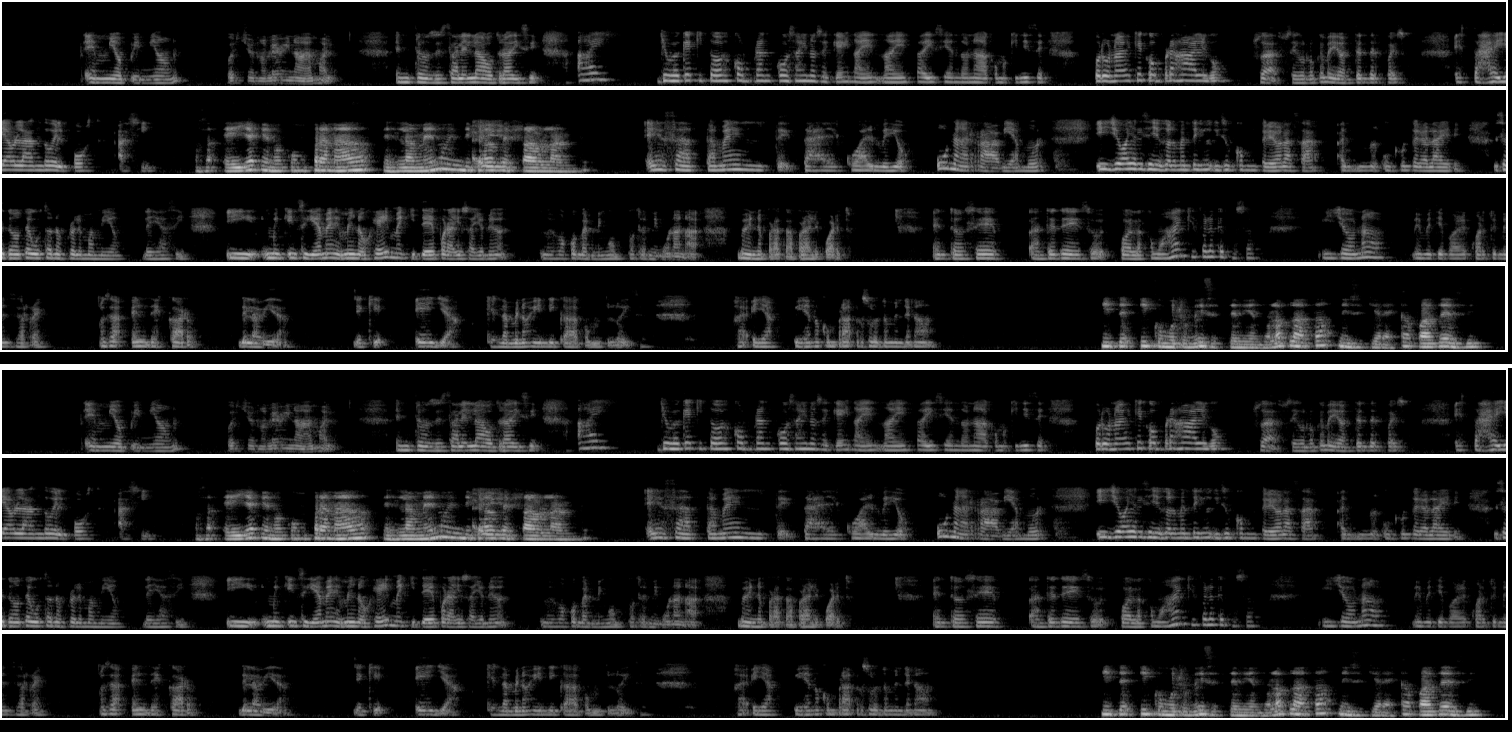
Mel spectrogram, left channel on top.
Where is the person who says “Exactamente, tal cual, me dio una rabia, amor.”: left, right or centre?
Left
